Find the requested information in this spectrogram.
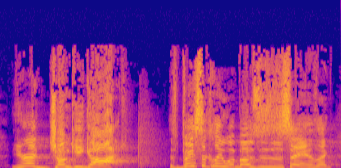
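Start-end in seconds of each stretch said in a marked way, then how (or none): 0.1-1.2 raised, loud mock complaint; mock whining. Preacher paraphrasing Moses' prayer to God, mock whining. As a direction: whine it loudly, higher up. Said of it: "He is whining. He said".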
